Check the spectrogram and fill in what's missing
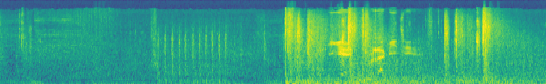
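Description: Tank gunfire in a video game, with a few faint earlier bursts and then a sudden heavy booming blast that rolls into a loud rumbling roar of battle noise, with a voice talking underneath.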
